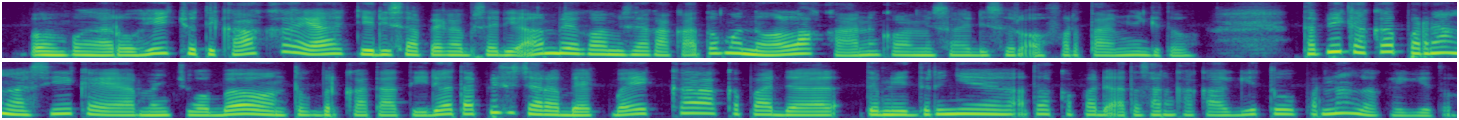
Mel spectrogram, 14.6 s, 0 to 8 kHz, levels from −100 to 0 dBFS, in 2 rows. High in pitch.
Yes: high, 200 Hz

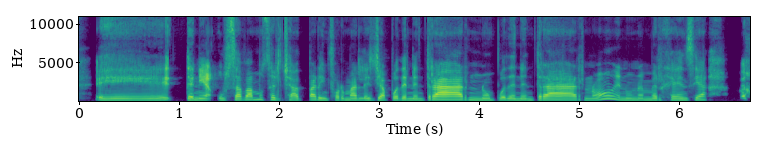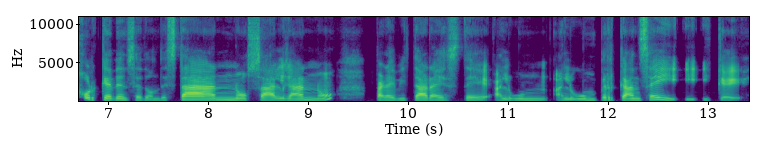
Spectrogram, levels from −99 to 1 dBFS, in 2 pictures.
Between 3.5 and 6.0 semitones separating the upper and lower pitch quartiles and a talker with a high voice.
No: average, 2.8 semitones; high, 200 Hz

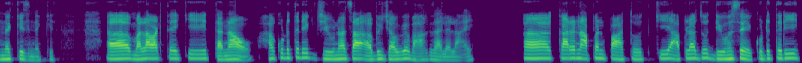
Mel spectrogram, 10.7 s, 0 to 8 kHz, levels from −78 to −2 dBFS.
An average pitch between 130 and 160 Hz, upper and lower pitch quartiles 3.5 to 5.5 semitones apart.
No: medium, 140 Hz; average, 3.1 semitones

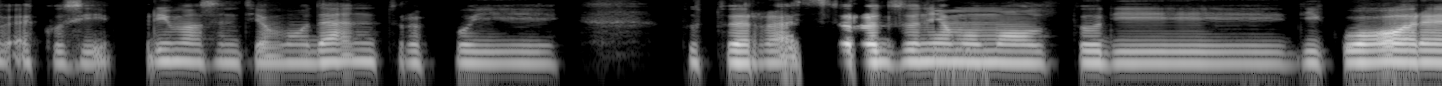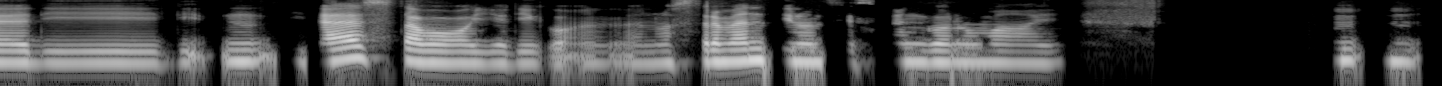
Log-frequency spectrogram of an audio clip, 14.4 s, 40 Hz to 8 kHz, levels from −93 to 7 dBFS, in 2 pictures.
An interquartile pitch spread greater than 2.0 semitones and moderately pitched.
No: narrow, 1.4 semitones; medium, 175 Hz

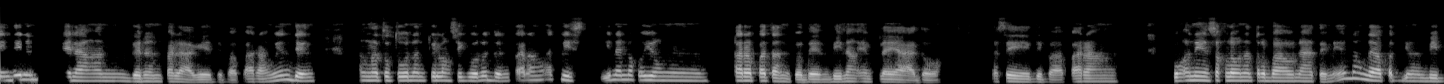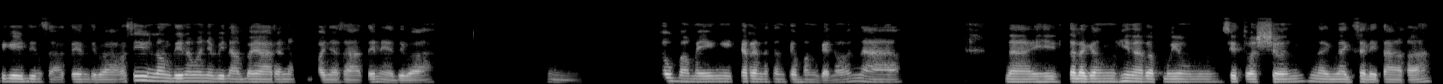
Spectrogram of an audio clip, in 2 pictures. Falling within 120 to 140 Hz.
Yes: low, 135 Hz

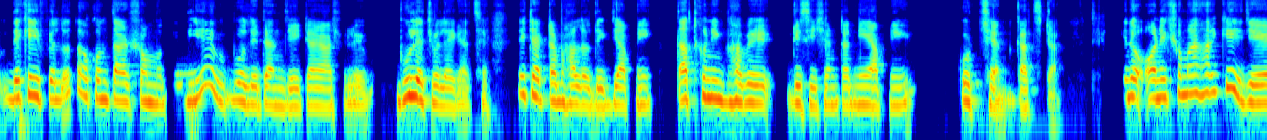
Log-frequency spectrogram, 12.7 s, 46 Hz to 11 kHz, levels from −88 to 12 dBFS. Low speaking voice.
No: high, 205 Hz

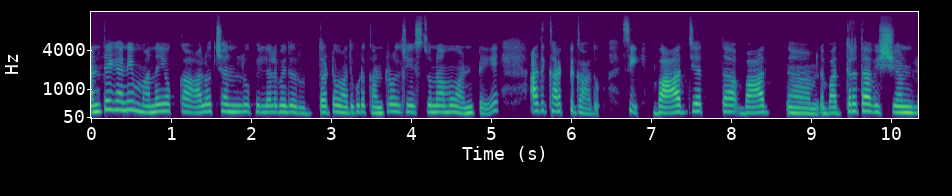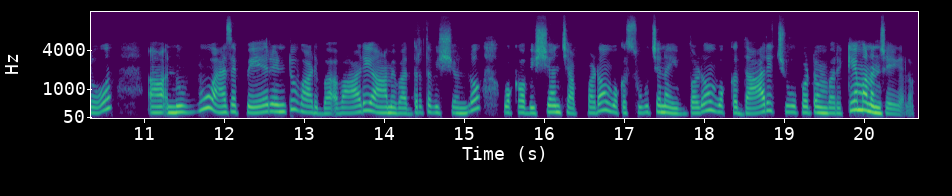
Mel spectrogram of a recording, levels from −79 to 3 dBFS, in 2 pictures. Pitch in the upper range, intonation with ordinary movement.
Yes: high, 210 Hz; average, 3.3 semitones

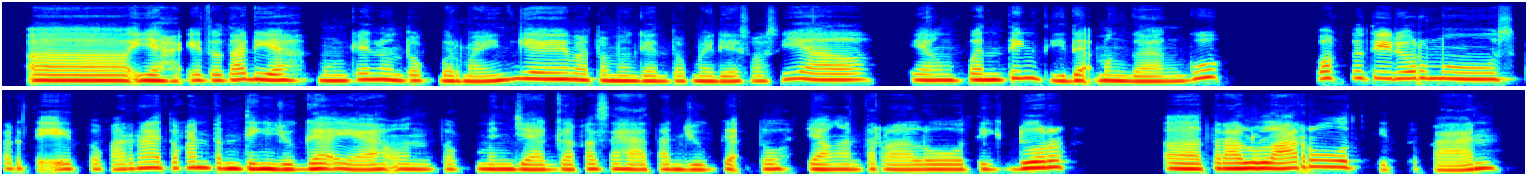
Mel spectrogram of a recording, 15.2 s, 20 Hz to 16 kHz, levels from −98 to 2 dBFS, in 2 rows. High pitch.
Yes: high, 195 Hz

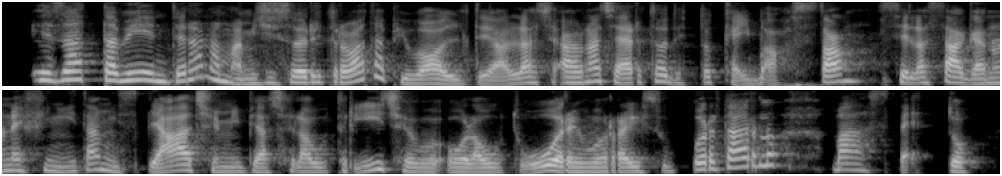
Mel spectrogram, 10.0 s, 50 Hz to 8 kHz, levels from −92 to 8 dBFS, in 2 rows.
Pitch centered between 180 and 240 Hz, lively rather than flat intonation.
Yes: medium, 185 Hz; wide, 6.2 semitones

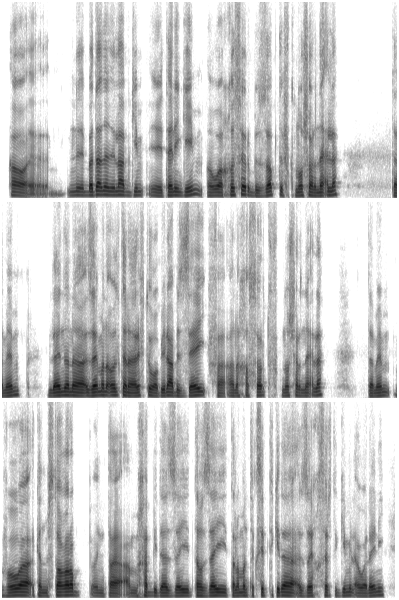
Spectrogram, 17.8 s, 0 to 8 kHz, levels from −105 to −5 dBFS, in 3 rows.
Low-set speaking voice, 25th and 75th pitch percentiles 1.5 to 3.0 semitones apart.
Yes: low, 125 Hz; narrow, 2.5 semitones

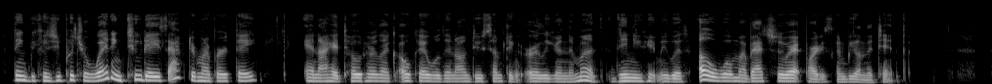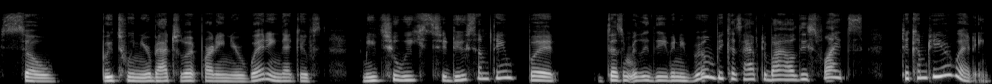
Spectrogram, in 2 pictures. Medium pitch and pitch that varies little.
No: medium, 170 Hz; average, 4.8 semitones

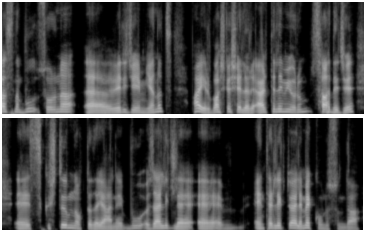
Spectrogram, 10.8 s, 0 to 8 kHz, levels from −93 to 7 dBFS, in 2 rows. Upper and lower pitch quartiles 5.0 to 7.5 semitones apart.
No: average, 3.8 semitones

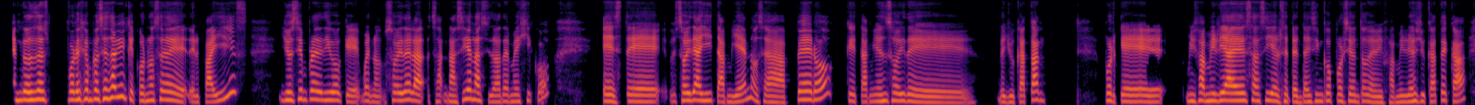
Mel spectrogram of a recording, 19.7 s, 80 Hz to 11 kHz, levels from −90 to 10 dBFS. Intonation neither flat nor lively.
Yes: average, 3.9 semitones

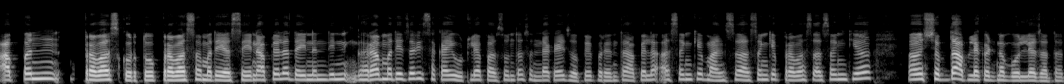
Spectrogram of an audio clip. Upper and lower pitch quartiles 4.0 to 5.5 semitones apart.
No: average, 2.8 semitones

